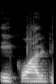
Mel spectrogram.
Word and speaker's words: equality: And equality is there, okay. The suffix is in these two syllables, therefore what is the syllable preceding the suffix means? Qua. Equality. Equality, right.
